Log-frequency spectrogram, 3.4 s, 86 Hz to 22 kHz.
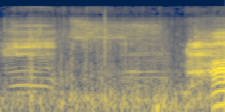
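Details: Bleating from a flock of 50 ewes with their 25 female and 25 male lambs, offered for sale in Doukkala; one clear, wavering bleat opens, a quieter one follows, and a louder bleat ends it.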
